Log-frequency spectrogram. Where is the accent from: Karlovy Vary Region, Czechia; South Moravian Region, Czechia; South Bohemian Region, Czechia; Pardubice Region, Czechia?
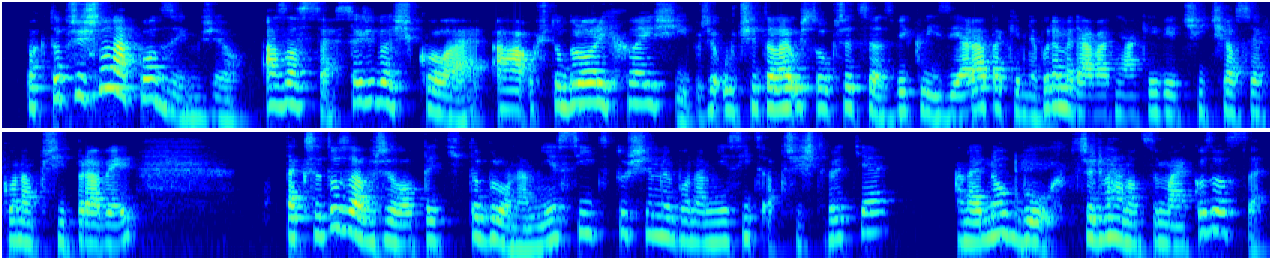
Karlovy Vary Region, Czechia; Sokolov; když jsme ze Sokola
